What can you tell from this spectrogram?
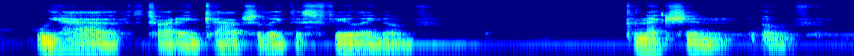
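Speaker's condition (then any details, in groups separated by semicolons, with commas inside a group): No condition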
